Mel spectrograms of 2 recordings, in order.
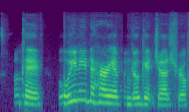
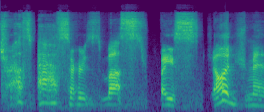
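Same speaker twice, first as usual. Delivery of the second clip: creepy, eerie voice. The voice inside a trapped character's head speaks up, in a creepy voice. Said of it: "Via the creepy voice inside my head".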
